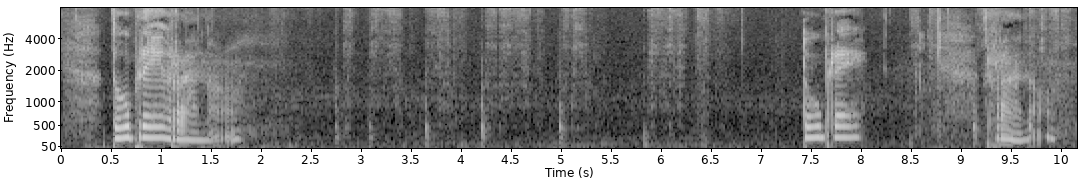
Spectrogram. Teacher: you always roll those r's every single r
